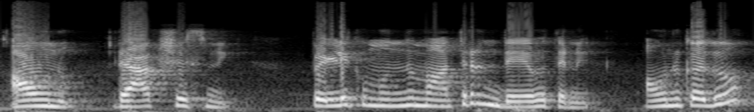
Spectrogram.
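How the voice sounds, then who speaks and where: A woman's voice: a little high, fairly quick, lightly acted. A woman voicing a proud young wife who answers her husband with cutting, defiant retorts.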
